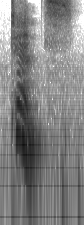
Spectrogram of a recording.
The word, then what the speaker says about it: tense: Tense. Tense. It kind of looks like tens, but it's tense.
